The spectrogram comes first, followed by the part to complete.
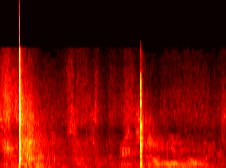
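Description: A softball bat cracks against a pitched ball about one and a half seconds in. A louder sharp crack comes a little over a second before it. People talk in the background throughout.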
